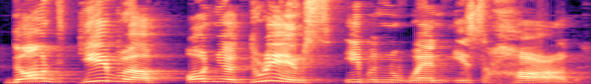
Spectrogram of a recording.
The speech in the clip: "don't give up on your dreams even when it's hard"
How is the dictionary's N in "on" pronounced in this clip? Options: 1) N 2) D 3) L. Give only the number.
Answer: 1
